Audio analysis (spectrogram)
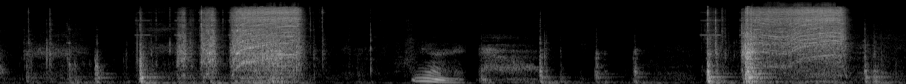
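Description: A power drill drives Torx T20 screws during an edger carburetor repair, giving two loud whirring bursts of about a second each, with light handling clatter and a brief spoken remark between them.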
